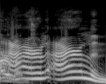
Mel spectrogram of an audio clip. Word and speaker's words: Ireland: head in they're saying Ireland yeah it's like the letter r with land yes what when did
